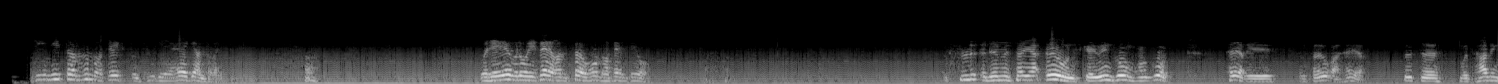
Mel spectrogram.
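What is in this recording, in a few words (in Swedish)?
Degeberga Skåne, svenska sagor dialekter; Folkminnen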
